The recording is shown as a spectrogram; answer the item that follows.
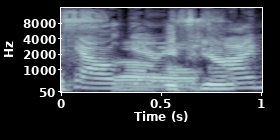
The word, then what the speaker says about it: Calgary: to be calgary it's calgary i say calgary if you're i'm not free if you're from calgary you don't really pronounce the second a if you're if like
